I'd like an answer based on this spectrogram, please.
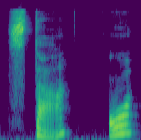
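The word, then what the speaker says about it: сто: numbers from 200 to 900 end with st St or S all these endings are variations of the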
